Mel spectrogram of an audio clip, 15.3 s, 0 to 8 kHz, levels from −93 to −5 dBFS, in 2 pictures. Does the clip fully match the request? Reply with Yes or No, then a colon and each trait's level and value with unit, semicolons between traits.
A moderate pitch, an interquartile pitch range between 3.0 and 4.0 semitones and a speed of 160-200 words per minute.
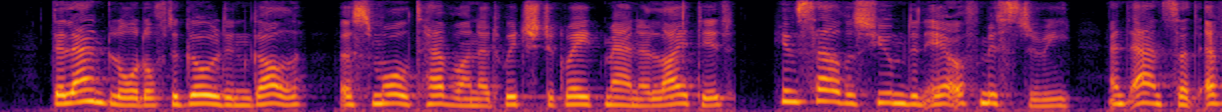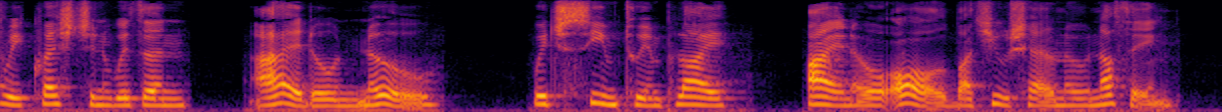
No: high, 210 Hz; average, 3.5 semitones; average, 175 wpm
